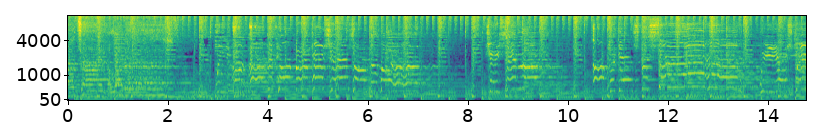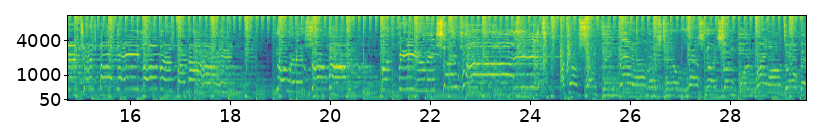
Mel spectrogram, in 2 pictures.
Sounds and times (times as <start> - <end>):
Funny music: 0.0 - 29.5.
